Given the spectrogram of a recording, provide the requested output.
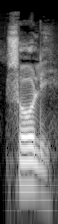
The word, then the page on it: some: Apatani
